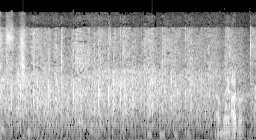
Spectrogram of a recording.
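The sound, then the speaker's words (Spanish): An applause sound effect is played: steady, dense applause from a crowd, a loud wash of many hands clapping throughout, with a brief voice calling out over it near the end. “Aplausos, chingados.”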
